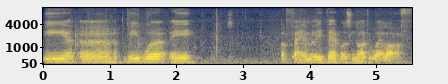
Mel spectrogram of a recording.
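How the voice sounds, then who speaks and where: A man with a medium pitch speaks at a very slow pace with fairly even intonation. Long, frequent pauses break up his speech. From Austria (Vienna). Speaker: war veteran. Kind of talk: interview answer.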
